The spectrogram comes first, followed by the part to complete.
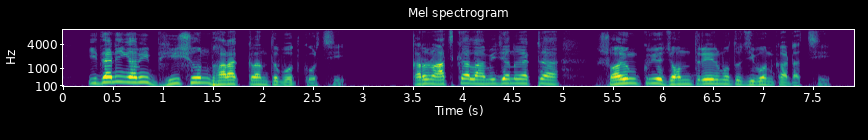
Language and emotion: Bengali, sad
